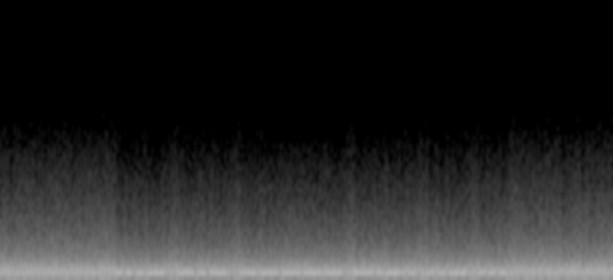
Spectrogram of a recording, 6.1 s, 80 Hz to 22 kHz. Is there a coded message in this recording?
Yes: Morse code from 1.1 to 5.1 s, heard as a keyed tone, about 23 wpm, 810 Hz, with heavy radio static and a narrow filter. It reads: VK0CUS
